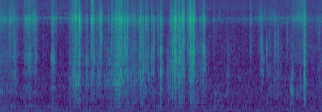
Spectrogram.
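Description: Faint rustling and light irregular clicks of paper being handled, clustered from about one and a half to four seconds in.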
